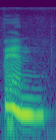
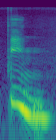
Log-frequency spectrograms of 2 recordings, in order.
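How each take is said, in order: First: The vowel is a soft, open E. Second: The vowel is a tense E near I. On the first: This is how a Filipino says it. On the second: This is how a New Zealander says it.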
